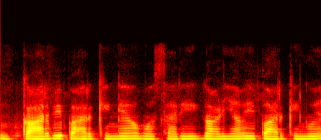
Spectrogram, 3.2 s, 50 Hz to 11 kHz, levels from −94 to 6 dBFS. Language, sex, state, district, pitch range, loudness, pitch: Hindi, female, Haryana, Charkhi Dadri, 185-195 Hz, -21 LUFS, 190 Hz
